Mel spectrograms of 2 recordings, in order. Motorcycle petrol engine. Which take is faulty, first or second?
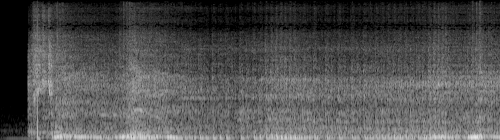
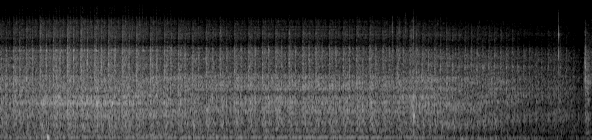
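first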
